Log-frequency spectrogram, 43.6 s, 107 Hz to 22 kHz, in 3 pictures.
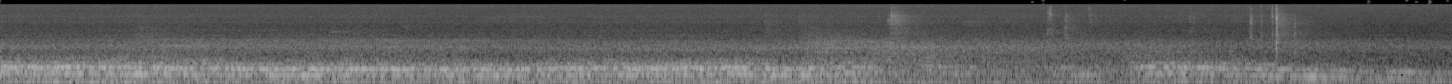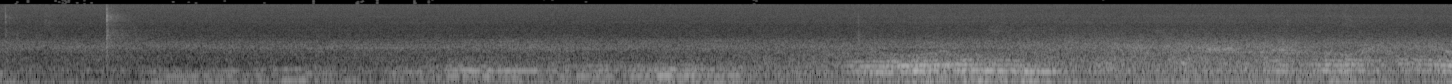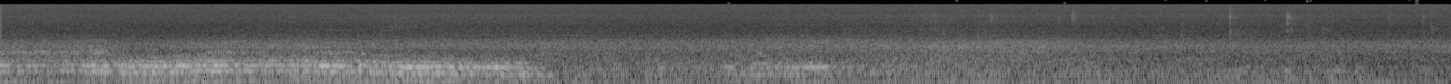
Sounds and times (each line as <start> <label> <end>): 0.0 Wind blowing in a resonant space 43.5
